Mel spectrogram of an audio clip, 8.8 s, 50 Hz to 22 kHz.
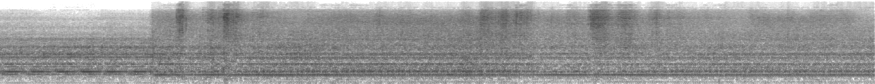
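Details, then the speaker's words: Electric pressure washer on test, running 3.0 to 2.5 nozzles at about 750–800 PSI: smooth, constant hum with steady pitch, no knocking, grinding or surging; pump sounds healthy. Normal running. "I mean I don't think there's anything wrong with this sounds healthy it's working okay"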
